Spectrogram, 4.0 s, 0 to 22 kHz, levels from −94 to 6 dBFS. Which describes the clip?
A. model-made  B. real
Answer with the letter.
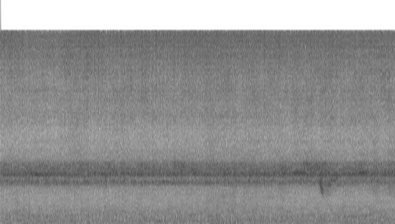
A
